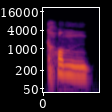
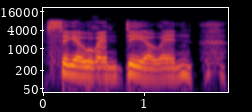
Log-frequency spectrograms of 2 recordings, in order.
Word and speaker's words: Condon: report on UFOs the infamously known as the condom condom committee c-o-n-d-o-n I nearly mispronounced it after Dr Edward Condon this this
